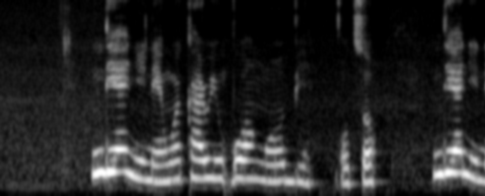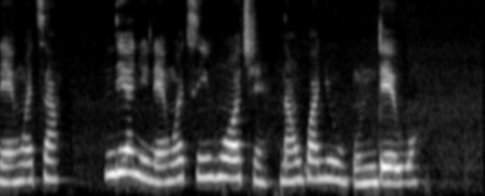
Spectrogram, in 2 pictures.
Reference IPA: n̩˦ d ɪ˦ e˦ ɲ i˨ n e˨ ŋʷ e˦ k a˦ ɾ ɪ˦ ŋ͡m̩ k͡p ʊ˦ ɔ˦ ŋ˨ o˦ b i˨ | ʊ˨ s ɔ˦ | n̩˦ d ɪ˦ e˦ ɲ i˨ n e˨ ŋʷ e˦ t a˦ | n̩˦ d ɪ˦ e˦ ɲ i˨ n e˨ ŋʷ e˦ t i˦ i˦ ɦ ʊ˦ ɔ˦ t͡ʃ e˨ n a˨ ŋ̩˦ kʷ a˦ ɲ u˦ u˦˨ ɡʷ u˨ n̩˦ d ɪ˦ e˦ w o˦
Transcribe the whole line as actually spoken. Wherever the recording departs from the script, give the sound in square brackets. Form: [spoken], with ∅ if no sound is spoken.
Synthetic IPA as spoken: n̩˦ d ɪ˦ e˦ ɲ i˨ n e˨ ŋʷ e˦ k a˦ ɾ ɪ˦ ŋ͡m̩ k͡p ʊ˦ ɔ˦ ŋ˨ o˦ b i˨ | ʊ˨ [t] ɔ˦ | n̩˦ d ɪ˦ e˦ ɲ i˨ n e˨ ŋʷ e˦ t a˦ | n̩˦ d ɪ˦ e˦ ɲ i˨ n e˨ ŋʷ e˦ t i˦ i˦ ɦ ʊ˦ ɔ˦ t͡ʃ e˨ n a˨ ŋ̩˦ kʷ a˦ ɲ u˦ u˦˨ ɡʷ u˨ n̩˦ d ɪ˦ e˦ w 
